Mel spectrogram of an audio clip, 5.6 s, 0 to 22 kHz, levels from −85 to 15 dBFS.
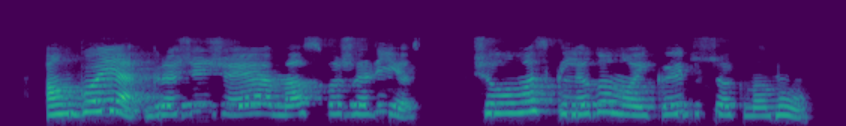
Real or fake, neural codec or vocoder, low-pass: real; none; 7.2 kHz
